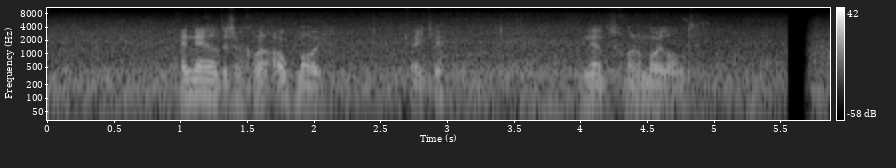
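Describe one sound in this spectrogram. A man talks casually close to a microphone.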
